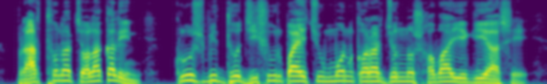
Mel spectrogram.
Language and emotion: Bengali, neutral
